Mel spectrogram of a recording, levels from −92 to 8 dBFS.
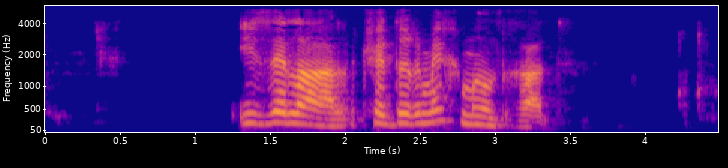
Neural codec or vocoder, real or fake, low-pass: none; real; 5.4 kHz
